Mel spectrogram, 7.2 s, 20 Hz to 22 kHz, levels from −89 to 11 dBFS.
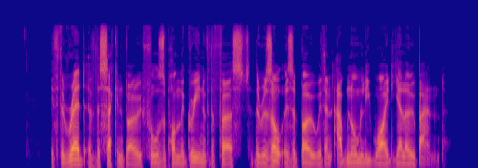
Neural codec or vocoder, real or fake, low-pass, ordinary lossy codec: none; real; none; none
